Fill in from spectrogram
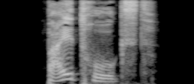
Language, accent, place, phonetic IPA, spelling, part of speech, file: German, Germany, Berlin, [ˈbaɪ̯ˌtʁuːkst], beitrugst, verb, De-beitrugst.ogg
- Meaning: second-person singular dependent preterite of beitragen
